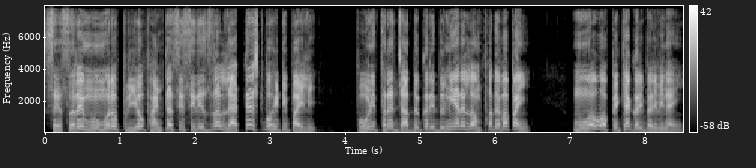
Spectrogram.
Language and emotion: Odia, happy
